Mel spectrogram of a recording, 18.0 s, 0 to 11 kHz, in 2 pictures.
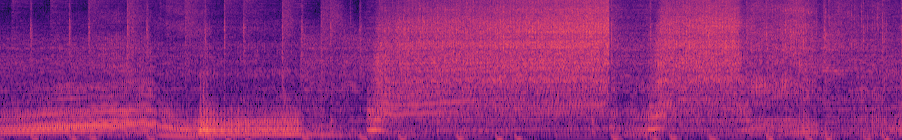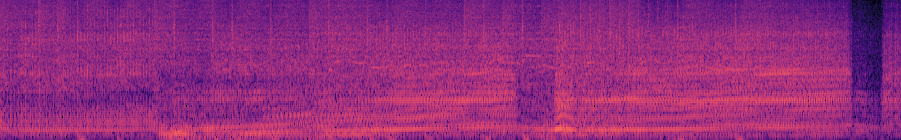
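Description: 1971 Plymouth Road Runner's 383 V8, stroked to 431 cubic inches, accelerating hard. The engine note climbs in pitch several times, dropping back between climbs.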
